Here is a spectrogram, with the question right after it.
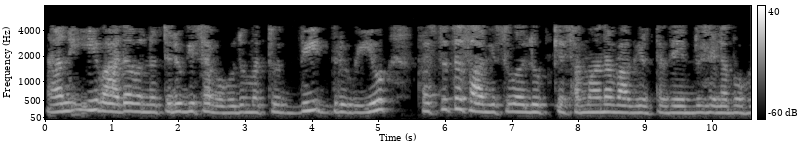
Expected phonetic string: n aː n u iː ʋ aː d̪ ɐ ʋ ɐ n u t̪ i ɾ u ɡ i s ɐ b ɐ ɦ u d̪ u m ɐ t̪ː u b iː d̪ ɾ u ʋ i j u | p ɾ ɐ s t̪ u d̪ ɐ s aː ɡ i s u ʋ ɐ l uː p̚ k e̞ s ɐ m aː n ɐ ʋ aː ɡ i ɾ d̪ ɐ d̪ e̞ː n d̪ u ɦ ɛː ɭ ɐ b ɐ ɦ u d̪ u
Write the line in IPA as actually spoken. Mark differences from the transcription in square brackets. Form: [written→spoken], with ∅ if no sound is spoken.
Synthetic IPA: n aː n u iː ʋ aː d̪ ɐ ʋ ɐ [n→nː] u t̪ i ɾ u ɡ i s ɐ b ɐ ɦ u d̪ u m ɐ t̪ː u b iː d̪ ɾ u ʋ i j u | p ɾ ɐ s t̪ u [d̪→t̪] ɐ s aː ɡ i s u ʋ ɐ l uː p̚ k e̞ s ɐ m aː n ɐ ʋ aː ɡ i ɾ [d̪→t̪] ɐ d̪ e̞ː n d̪ u ɦ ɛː ɭ ɐ b ɐ ɦ u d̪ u

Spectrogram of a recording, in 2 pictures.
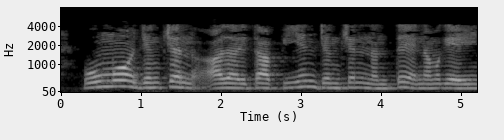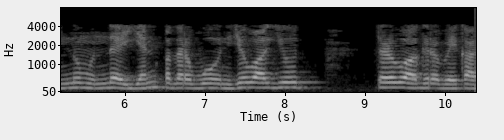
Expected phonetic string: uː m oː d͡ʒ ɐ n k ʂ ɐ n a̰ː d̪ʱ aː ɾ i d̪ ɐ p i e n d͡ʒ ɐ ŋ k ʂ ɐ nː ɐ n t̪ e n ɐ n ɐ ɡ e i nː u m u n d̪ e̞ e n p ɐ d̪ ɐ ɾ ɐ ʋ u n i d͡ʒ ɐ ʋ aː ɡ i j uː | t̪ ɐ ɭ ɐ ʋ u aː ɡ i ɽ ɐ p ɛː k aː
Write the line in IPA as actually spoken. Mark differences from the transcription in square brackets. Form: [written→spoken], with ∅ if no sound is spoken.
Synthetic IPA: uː m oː d͡ʒ ɐ [n→ŋ] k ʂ ɐ n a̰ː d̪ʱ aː ɾ i [d̪→t̪] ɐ p i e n d͡ʒ ɐ ŋ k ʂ ɐ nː ɐ n t̪ e n ɐ [n→m] ɐ ɡ e i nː u m u n d̪ e̞ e n p ɐ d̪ ɐ ɾ ɐ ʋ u n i d͡ʒ ɐ ʋ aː ɡ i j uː | t̪ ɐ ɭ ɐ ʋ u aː ɡ i [ɽ→ɾ] ɐ [p→b] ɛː k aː

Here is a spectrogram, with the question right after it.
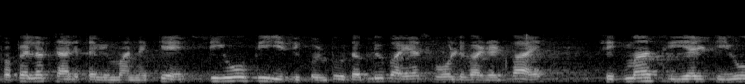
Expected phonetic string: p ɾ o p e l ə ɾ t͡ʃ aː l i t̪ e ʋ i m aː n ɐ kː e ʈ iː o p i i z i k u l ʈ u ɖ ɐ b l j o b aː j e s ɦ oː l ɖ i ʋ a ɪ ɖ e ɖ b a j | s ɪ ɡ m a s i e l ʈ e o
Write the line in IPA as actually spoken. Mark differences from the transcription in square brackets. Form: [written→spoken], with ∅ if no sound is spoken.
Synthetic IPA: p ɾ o p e l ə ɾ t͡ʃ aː l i t̪ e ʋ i m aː n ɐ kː e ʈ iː o p i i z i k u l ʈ u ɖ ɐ b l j [o→u] b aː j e s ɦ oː l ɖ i ʋ a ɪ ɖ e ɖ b a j | s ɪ ɡ m a s i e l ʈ [e→i] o

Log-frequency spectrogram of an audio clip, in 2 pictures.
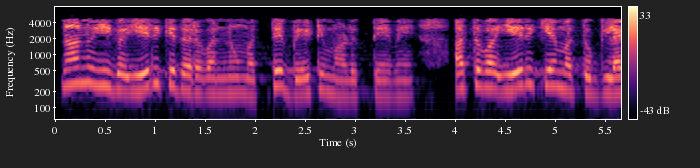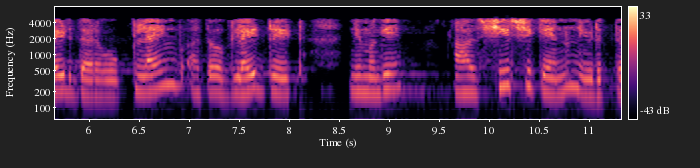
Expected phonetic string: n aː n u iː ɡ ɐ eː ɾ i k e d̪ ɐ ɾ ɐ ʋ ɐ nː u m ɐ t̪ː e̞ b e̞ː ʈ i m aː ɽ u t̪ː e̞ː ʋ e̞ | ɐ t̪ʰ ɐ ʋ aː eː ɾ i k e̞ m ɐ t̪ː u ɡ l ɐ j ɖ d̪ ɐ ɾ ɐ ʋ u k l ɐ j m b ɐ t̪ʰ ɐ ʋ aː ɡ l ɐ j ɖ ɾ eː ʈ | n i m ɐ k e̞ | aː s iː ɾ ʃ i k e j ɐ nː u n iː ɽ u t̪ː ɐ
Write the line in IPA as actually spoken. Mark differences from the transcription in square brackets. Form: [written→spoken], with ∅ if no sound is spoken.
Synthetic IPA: n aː n u iː ɡ ɐ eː ɾ i k e d̪ ɐ ɾ ɐ ʋ ɐ nː u m ɐ t̪ː e̞ b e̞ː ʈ i m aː ɽ u t̪ː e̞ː ʋ e̞ | ɐ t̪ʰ ɐ ʋ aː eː ɾ i k e̞ m ɐ t̪ː u ɡ l ɐ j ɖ d̪ ɐ ɾ ɐ ʋ u k l ɐ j m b ɐ t̪ʰ ɐ ʋ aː ɡ l ɐ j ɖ ɾ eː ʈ | n i m ɐ [k→ɡ] e̞ | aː [s→ʃ] iː ɾ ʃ i k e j ɐ nː u n iː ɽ u t̪ː ɐ

